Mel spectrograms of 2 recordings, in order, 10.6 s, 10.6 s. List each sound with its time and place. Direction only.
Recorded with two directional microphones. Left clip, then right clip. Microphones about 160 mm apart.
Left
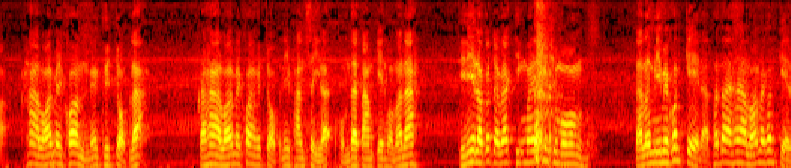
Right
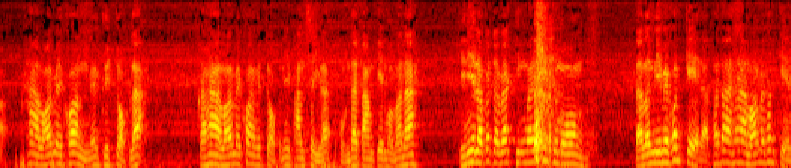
0.3 s speech: 60° left (ahead or behind)
7.1 s speech: 15° right (ahead or behind)
7.3 s speech: 55° left (ahead or behind)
